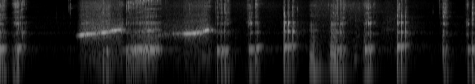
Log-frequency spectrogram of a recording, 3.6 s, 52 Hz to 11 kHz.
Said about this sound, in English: I've just been burping for 8 seconds.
